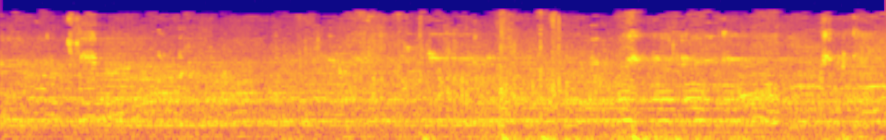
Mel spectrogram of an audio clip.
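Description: Basketball game sound in an arena: a ball dribbled on the hardwood court, with a few sharp knocks, over a steady crowd din and a faint steady hum held through most of it.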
